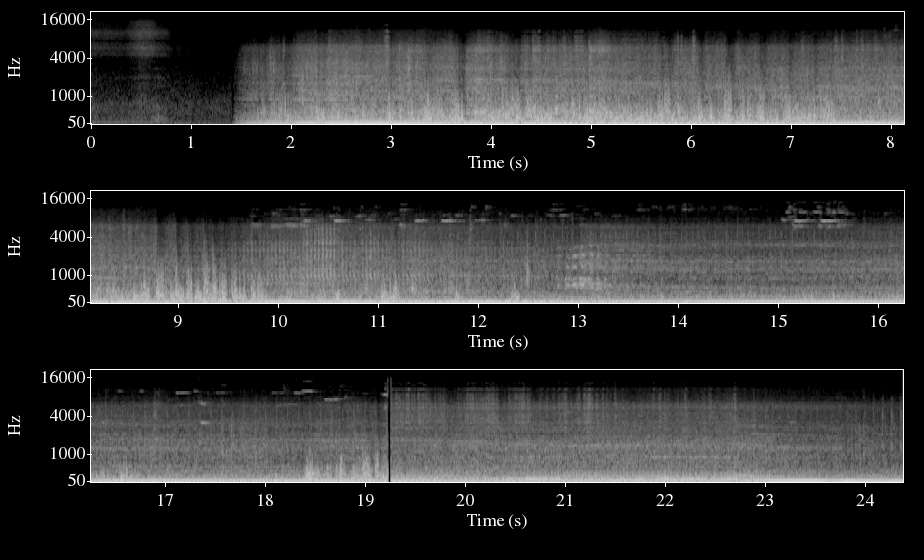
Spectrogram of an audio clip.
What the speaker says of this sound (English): I'm going to drive my trailer over here and park it next to this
